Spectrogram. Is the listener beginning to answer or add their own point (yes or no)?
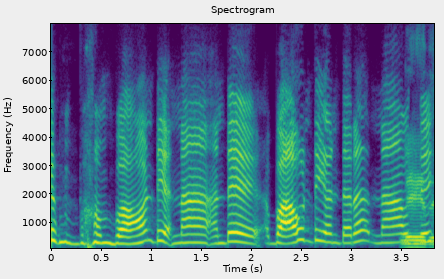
no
